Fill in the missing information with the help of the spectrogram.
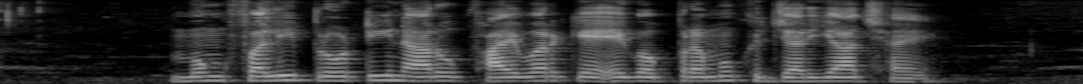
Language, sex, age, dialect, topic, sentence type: Maithili, male, 18-24, Angika, agriculture, statement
